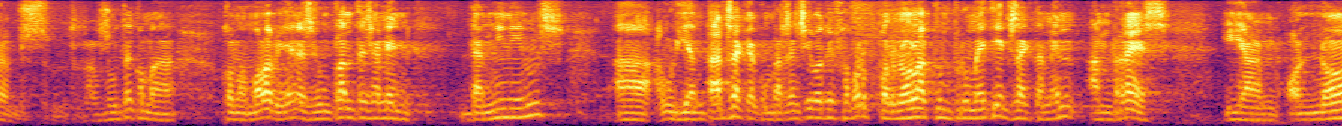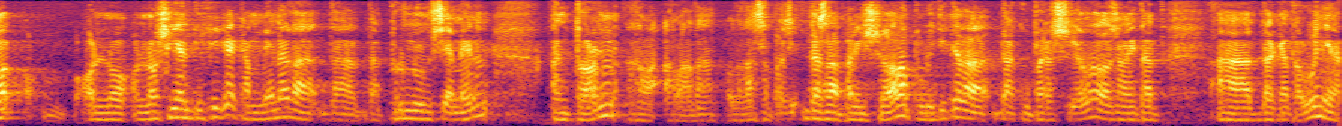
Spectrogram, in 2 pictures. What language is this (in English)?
Catalan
